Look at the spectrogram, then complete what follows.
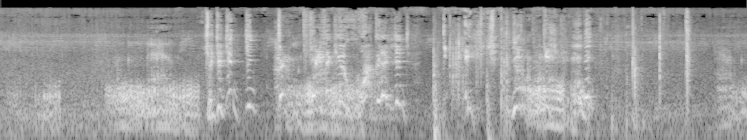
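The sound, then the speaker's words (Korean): A small dog growls low and rumbling, baring its teeth as it approaches a man by a parasol table outside a supermarket, with sharp snarling snaps and short bursts breaking up the steady growl over several seconds. “개가 이빨을 드러내고 으르렁거리며 다가오자 그는 황급히 파라솔 테이블 위에 있는 생수병을 집어 던지려고 했다.”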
